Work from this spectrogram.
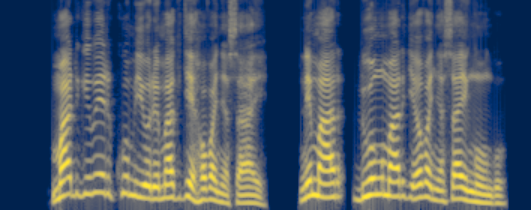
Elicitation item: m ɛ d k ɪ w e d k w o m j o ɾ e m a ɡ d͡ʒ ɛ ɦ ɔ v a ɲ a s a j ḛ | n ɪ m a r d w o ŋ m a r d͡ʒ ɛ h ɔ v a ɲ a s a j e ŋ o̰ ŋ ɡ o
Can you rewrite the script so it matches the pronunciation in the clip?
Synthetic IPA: m a d ɡ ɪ w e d k w o m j o ɾ e m a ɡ d͡ʒ ɛ ɦ ɔ v a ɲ a s a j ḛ | n ɪ m a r d w o ŋ m a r d͡ʒ ɛ h ɔ v a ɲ a s a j e ŋ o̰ ŋ ɡ o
